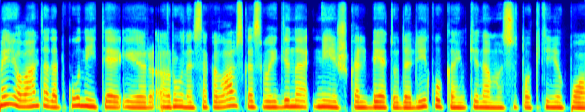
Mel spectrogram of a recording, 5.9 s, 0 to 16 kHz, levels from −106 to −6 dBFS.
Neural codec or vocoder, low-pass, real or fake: codec, 44.1 kHz, 2.6 kbps, SNAC; 14.4 kHz; fake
